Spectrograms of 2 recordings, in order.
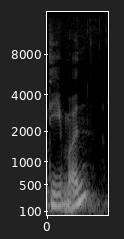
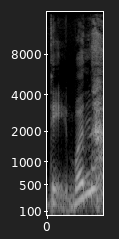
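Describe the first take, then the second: First: The first vowel sounds like 'dee'. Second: The first vowel sounds like 'day'. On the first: This is how colleagues say it; it sounds like devil. "my American colleague, they will call it Demon" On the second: This is the speaker's own preferred pronunciation. "my personal preference, I like to call it Damon"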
